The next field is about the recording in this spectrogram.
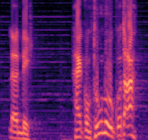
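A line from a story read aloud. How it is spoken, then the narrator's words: Loud shout. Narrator (Vietnamese): Thằng Vinh hét to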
